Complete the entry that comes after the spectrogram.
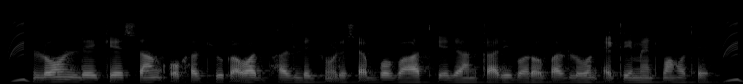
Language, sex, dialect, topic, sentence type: Chhattisgarhi, male, Western/Budati/Khatahi, banking, statement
